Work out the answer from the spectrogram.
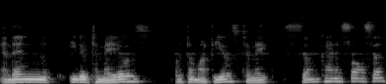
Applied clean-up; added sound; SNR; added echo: neural mask model DeepFilterNet 3.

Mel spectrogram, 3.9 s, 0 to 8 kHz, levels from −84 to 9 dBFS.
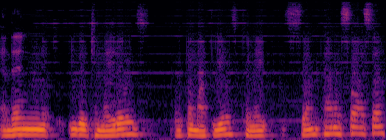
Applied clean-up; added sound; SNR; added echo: neural separator model SepFormer DNS4.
